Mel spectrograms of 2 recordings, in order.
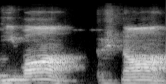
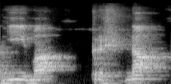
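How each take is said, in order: First: The last syllable is dragged out longer. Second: The last syllable is kept short. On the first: The speaker calls it wrong. "in the south, what they do sometimes ... which also is not correct" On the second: The speaker calls it right. "the right pronunciation is"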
